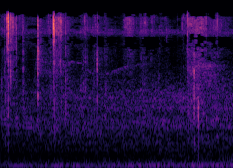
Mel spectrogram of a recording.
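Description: Plastic spoon stirring beef ravioli inside an MRE pouch, with scattered faint clicks and crinkles of the pouch, over a low steady hum.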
